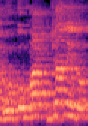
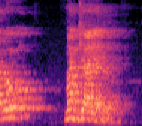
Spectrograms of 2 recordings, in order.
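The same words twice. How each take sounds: First: रोको मत joined, then जाने दो apart; group रोको with मत, break before जाने दो; pause after मत. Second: रोको alone, pause, then मत जाने दो together; pause after रोको. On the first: Constable quotes the order to officer, pause after मत. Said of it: "तो मैंने रोका नहीं जाने दिया". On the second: Officer orders the car stopped, pause after रोको. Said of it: "ऑफिसर ने कहा कि गाड़ी जा रही है". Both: Shown as a demonstration.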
